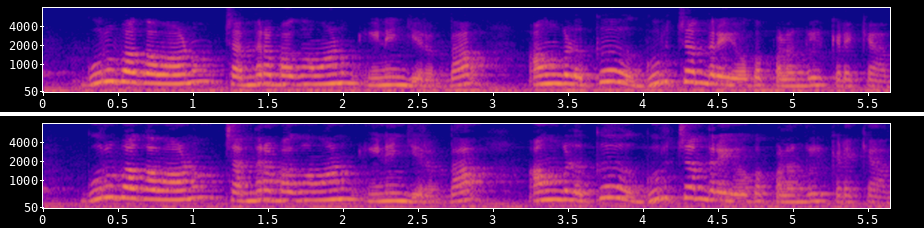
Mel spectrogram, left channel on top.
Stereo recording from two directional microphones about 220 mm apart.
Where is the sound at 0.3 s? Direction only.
5° right (ahead or behind).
